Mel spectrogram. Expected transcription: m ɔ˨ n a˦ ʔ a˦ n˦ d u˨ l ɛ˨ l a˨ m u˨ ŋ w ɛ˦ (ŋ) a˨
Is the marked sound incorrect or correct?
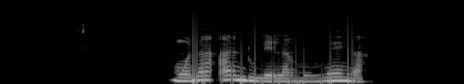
correct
